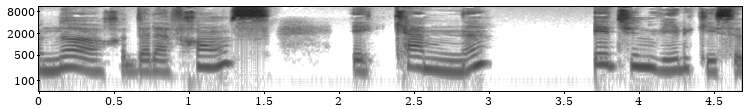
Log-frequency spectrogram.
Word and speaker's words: Cannes: de la France et Cannes est une ville qui se trouve au sud de la France. Le festival du film se passe à Cannes. Donc il faut bien prononcer la lettre N et comme ça, vous ne vous trompez pas.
